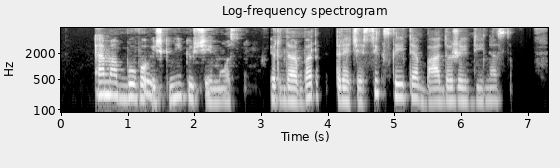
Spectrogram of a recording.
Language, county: Lithuanian, Šiauliai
